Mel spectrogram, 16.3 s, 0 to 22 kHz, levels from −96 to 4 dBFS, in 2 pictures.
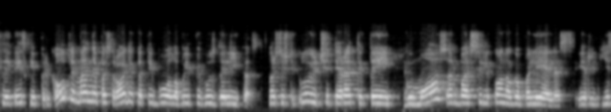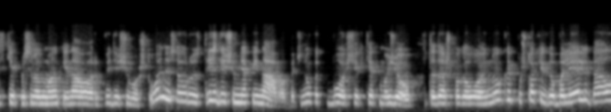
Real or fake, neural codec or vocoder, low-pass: real; none; 9.9 kHz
